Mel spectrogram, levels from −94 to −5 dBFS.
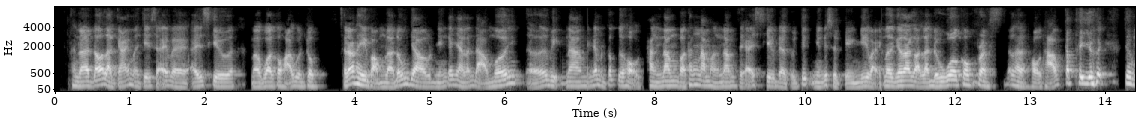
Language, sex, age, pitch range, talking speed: Vietnamese, male, 20-39, 110-145 Hz, 295 wpm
